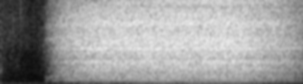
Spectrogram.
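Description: A hot air heater switches on and blows steadily, warming glue on a toe during a podiatry procedure; a loud, continuous whooshing hiss with a faint motor whine, starting abruptly after a brief quiet moment.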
